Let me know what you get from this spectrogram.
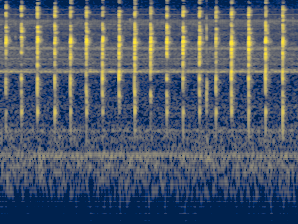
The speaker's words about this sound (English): The clock was ticking.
